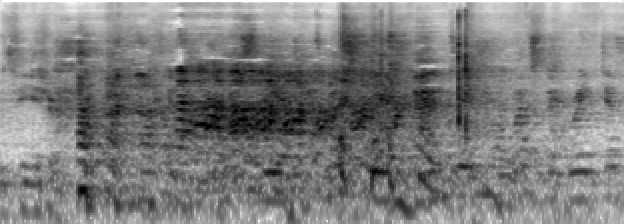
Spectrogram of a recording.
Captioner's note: audience laughs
